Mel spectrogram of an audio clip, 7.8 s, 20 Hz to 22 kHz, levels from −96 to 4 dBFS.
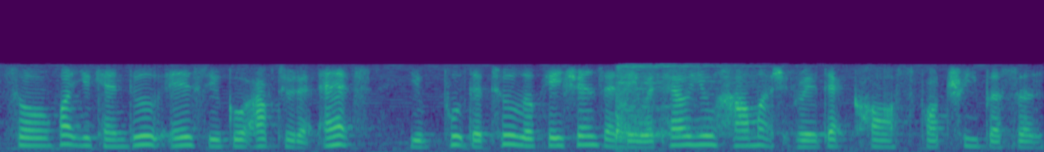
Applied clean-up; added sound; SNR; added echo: none; Crash cymbal; 14 dB; none.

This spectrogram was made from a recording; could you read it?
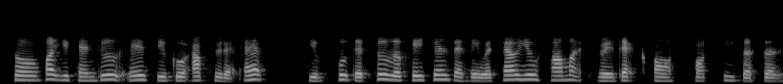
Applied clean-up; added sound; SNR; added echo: neural mask model DeepFilterNet 3.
